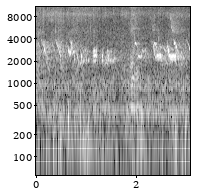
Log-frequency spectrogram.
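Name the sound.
honey bees buzzing at hive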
